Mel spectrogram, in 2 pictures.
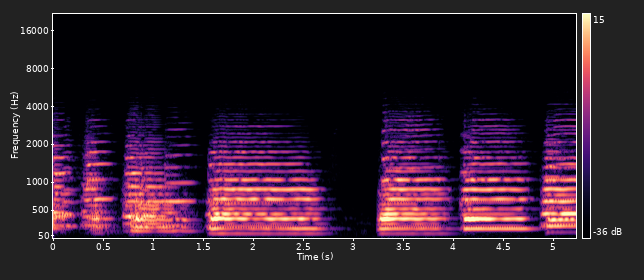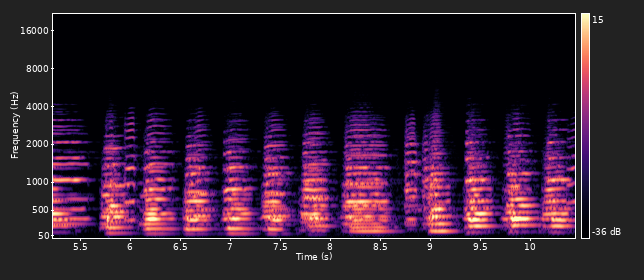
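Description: Brass quintet playing processional music: chords held, one dying away to a brief pause about three seconds in, then a run of short, separate notes, two or three a second.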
